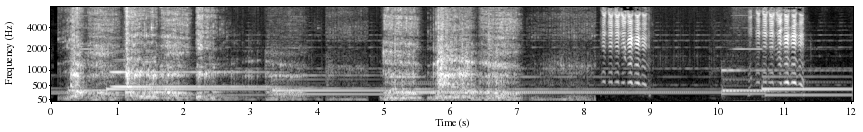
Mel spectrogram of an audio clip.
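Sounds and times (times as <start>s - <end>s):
tiger roaring: 0.0s - 8.3s
background music: 0.0s - 12.0s
goat bleating: 8.3s - 9.0s, 10.5s - 11.4s.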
